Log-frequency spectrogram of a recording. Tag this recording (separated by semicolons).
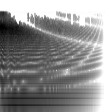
animation; cartoon; film; game; limp; movie; stretch; stretching; video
